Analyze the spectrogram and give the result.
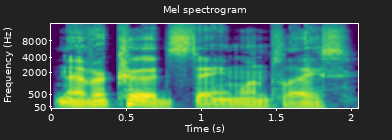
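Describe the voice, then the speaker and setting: A man's voice: sits low, expressive, unhurried, dry recording, studio quality. An actor voicing a weary, honor-haunted male swordsman from a video game, with terse, solemn and wry delivery. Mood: weary, brooding. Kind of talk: video game character voice lines.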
